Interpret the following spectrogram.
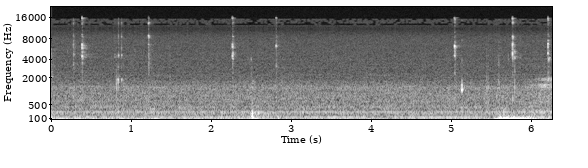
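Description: A few faint, scattered computer mouse clicks over a low steady hum.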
